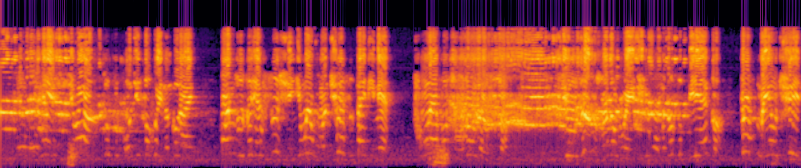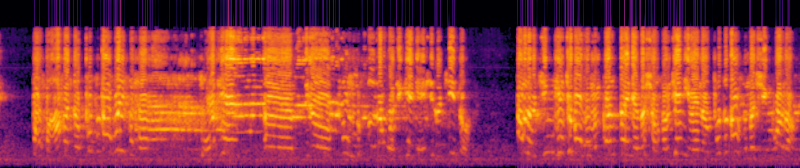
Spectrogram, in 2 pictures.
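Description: A woman wails and sobs hoarsely over a thin, tinny telephone line, her cries rising and wavering in long, strained bursts broken by brief silences, loud and anguished throughout; heard on a phone call while she is held in a Dutch immigration detention center in the Netherlands.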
